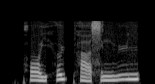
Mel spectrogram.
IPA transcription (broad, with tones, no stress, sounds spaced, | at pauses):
kʰ ɔː˨˩ j h ɵ˥ ɥ pʰ aː˨˩ s ɪ˧ ŋ m yː˥ n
